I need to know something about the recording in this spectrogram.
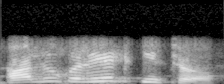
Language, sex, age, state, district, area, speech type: Maithili, male, 18-30, Bihar, Supaul, rural, conversation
